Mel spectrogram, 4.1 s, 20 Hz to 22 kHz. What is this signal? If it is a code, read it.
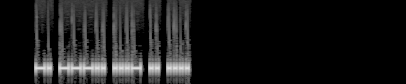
Morse code, heard as a keyed tone, about 40 wpm, 700 Hz. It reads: N8VIH
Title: USA Call Signs - 5 Characters - Repeated 2x - 40wpm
